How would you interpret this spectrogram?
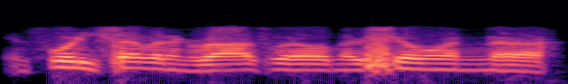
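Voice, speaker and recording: An American man calling a radio show, talking casually in a husky voice over a tinny, narrow telephone line. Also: on the low side, level tone, moderate pace, no room sound. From California, United States. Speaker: radio call-in caller. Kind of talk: casual chat.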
